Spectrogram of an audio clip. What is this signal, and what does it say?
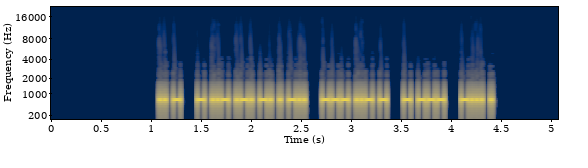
Morse code, heard as a keyed tone, about 49 wpm, 700 Hz. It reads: IT TURNED OUT TO BE
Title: Sets of 5 Words 50wpm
